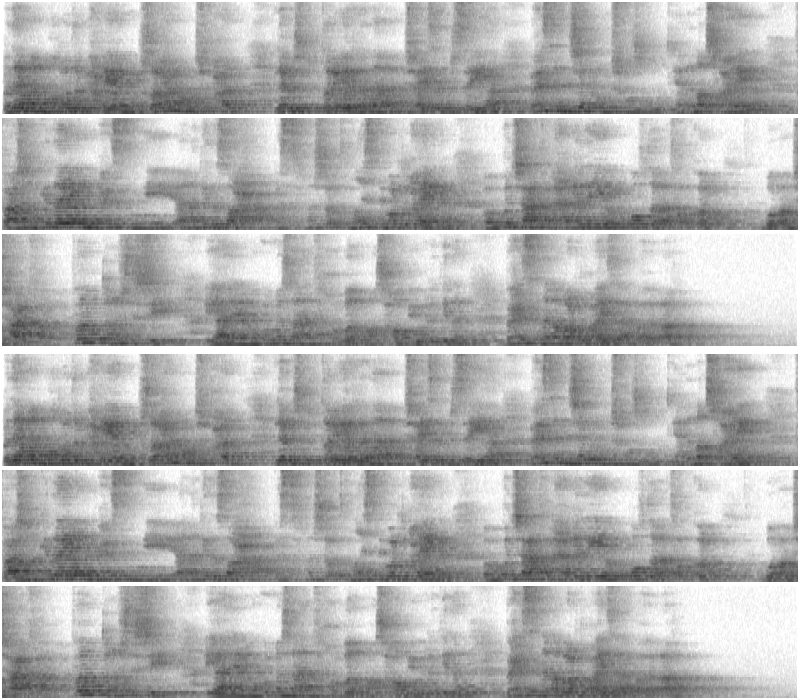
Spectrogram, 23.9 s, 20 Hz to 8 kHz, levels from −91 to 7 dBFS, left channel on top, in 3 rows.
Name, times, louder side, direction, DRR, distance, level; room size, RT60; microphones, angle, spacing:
voice 1, 0.0-15.0 15.5-22.6, equal, 10° right, -13 dB, 1.1 m, -23 dB
4.1 x 2.4 x 3.3 m, 1.5 s
head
